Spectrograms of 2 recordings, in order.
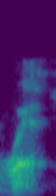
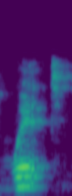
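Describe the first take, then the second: First: The final sound is a voiceless TH. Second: The final sound is a T. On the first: "instead of with" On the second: "T for voiceless TH, wit instead of with"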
